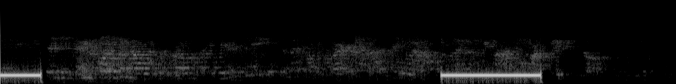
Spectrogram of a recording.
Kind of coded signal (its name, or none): telephone call progress tone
